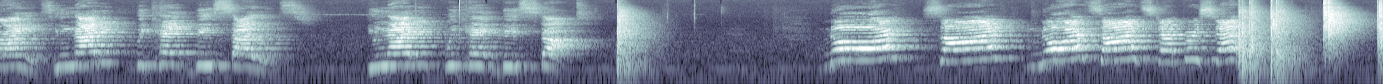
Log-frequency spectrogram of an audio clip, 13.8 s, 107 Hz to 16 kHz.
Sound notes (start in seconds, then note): 6.2 foot thuds; 12.4 feet thudding; 12.4 hands smacking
